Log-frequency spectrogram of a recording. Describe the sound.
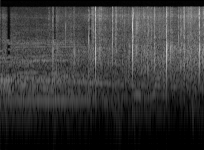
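Scattered audience clapping, a few sharp hand claps at a loose, steady pace, with a voice talking at the start.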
